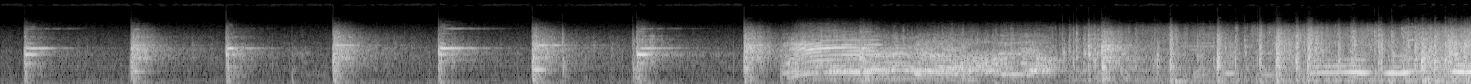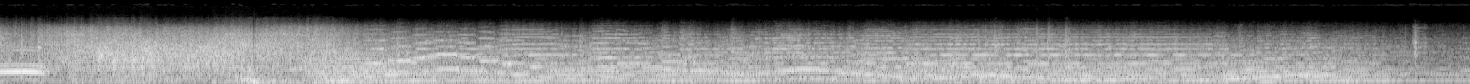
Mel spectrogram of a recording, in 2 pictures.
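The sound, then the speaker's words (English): Seven steady, evenly spaced hammer blows ring out clearly as a log cabin is built, then a dense wash of music and busy construction clatter takes over, with further knocks and thuds mixed in. “And within that, I love the little montage of them doing the home building.”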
